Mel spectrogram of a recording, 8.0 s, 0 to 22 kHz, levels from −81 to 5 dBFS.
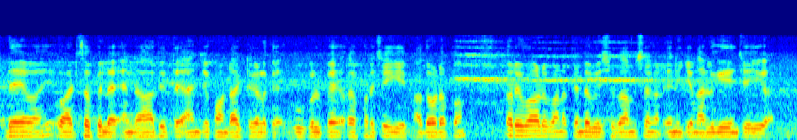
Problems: constant background noise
